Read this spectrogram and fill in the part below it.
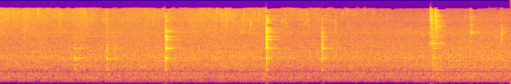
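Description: Metal tongs clink sharply against a ceramic plate.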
